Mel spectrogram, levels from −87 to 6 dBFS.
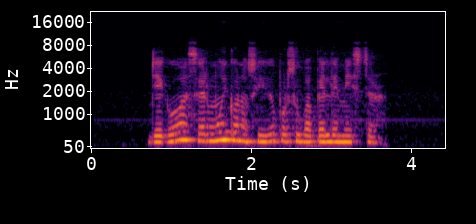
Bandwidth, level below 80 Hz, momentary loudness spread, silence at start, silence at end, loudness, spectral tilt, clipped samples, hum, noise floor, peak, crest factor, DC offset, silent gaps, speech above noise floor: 7.8 kHz; -66 dBFS; 15 LU; 0.7 s; 0.8 s; -21 LUFS; -6.5 dB/octave; under 0.1%; none; -71 dBFS; -6 dBFS; 16 dB; under 0.1%; none; 51 dB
